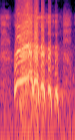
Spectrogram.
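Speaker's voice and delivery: a sudden high squeal of a laugh; shrieking laugh mid-story. A narrator's reading. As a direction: burst out in a shrill giggle. Laugh heard, high and far.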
